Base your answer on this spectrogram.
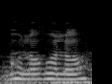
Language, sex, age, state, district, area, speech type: Odia, female, 30-45, Odisha, Mayurbhanj, rural, spontaneous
